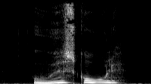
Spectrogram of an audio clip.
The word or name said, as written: udeskole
